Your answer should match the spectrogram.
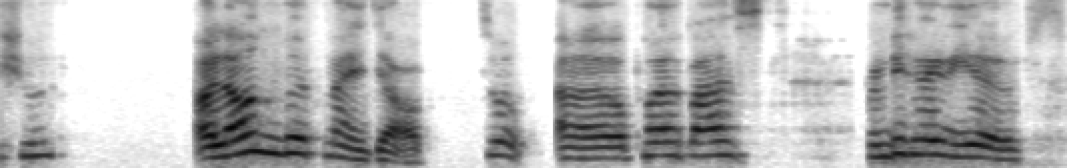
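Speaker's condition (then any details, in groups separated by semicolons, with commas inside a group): Cerebral palsy; spastic left hand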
